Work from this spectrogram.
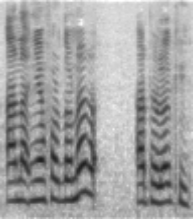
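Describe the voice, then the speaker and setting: High-voiced woman asking short questions. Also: a little fast. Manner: curious, asks short questions. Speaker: off-camera companion. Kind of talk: casual chat.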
